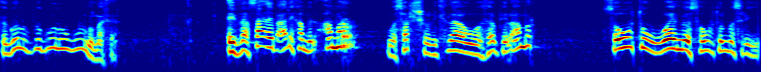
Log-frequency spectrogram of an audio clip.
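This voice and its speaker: A man with a high pitch, lively intonation and a moderate pace, broken by long, frequent pauses. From Libya. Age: 80s+. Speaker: veteran political activist; interview guest, witness. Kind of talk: interview testimony. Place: studio. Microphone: lapel.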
